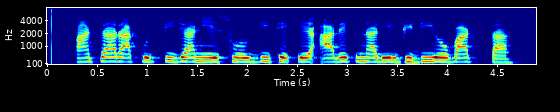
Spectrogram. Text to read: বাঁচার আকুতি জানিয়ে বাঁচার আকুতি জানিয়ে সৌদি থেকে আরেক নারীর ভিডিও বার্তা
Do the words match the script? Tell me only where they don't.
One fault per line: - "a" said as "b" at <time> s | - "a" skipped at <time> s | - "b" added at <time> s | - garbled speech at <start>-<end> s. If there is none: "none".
- "বাঁচার আকুতি জানিয়ে" skipped at 1.7 s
